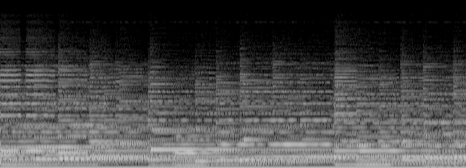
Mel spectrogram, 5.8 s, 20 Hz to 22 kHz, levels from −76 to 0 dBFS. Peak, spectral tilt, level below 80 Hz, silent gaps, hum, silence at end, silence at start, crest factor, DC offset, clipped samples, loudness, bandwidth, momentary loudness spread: -6 dBFS; -6.5 dB/octave; -46 dBFS; none; none; 0 s; 0 s; 14 dB; 8%; under 0.1%; -22 LUFS; 16 kHz; 3 LU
